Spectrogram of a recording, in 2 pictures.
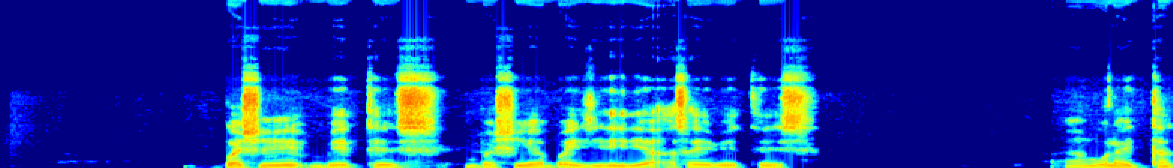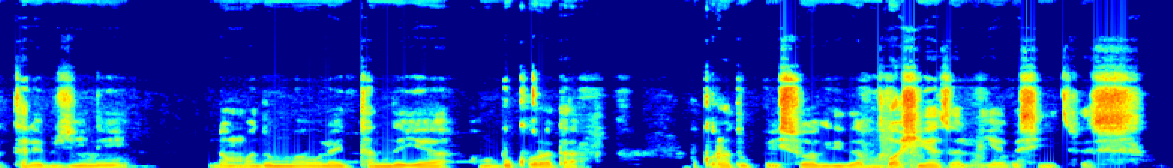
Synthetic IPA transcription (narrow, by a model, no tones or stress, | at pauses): bɐʃeːbe̞̰ːt̪ːe̞ːs | bɐʃɪjɐbɐ̰jzːɪd̪iːd̪ɪja̰ʔɐsɐjbe̞̰ːt̪ʰːe̞̰ːs | wɔlɐjt̪ːɐt̪ʰɛlɛbɪʒiːnɛ | d̪ʊmːɐd̪ʊmːawɔlɐjt̪ʰːɐnd̪ɛʔɪja | bʊkʼʊɾɐt̪ɐ̰ | bʊkʼʊɾɐt̪ʊpːɛɪ̰sːʊwaːɡɪd̪ɪd̪ɐbɐʃɪjɐzɐlʔɪ̰jɐbɛsḭːt̪eːs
